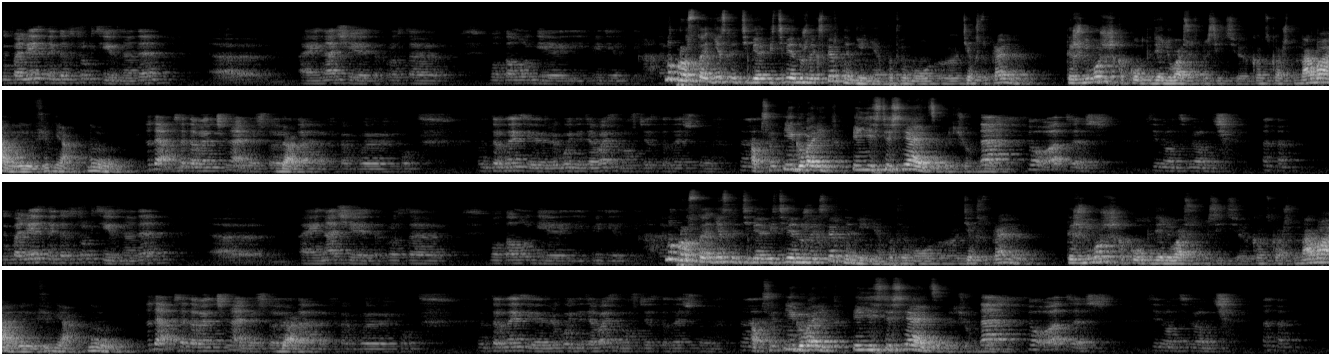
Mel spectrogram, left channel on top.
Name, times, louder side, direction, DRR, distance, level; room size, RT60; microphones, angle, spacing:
voice 1, 0.0-1.8 2.1-2.7 3.0-6.2 6.6-6.7 14.7-20.9 23.0-24.3 24.7-26.1, left 1 dB, 10° left, -4 dB, 0.8 m, -38 dB
voice 2, 6.4-10.2 10.6-14.5 16.0-16.2 20.7-23.2, left 2 dB, 75° left, 0 dB, 0.7 m, -27 dB
3.3 x 2.4 x 3.9 m, 0.76 s
head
